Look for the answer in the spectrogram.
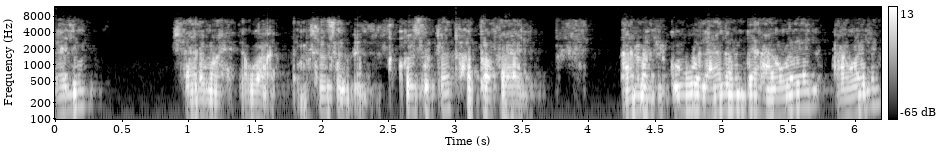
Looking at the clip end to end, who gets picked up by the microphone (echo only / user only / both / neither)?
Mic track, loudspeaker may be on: echo only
